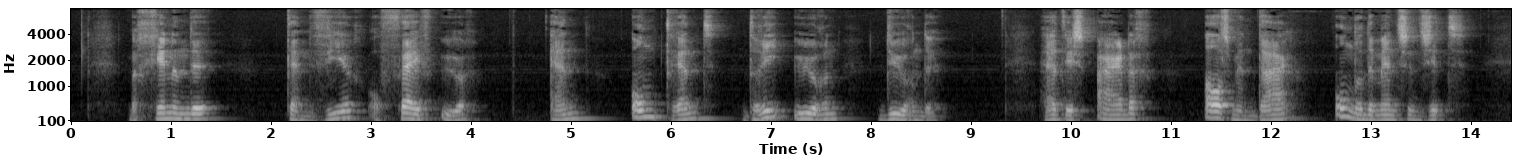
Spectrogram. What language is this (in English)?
Dutch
